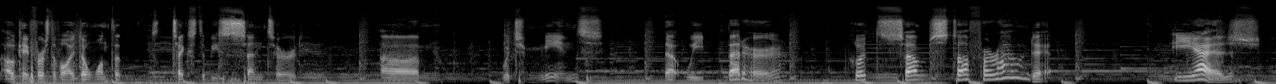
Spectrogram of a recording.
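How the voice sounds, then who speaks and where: Very animated and medium-pitched, this young man from the Netherlands takes it slowly and pauses often, with music playing behind him. Streaming himself coding live in a Dutch accent, he talks to himself and to viewers, hums fillers, and lets casual swears slip.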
